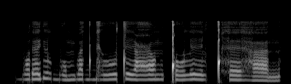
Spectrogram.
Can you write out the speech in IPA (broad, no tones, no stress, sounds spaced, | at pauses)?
b ɔ ɾ ɛ ɾʲ o l b o m b a d ɡʲ ʊː t eː ʕ ɔ n ǃ o l eː l ǃʰ ɛ ɦ a n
